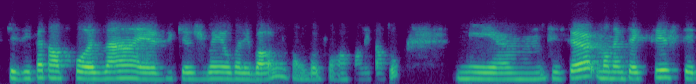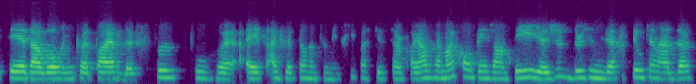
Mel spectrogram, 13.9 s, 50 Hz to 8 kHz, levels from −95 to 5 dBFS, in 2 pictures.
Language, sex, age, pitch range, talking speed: French, female, 20-39, 180-205 Hz, 225 wpm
